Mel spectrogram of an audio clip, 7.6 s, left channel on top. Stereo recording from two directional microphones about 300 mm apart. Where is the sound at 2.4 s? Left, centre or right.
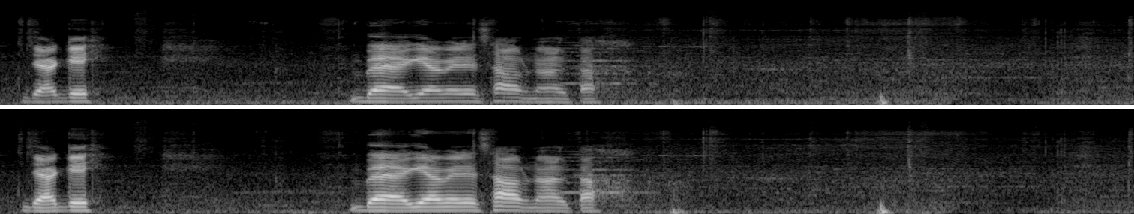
Centre.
